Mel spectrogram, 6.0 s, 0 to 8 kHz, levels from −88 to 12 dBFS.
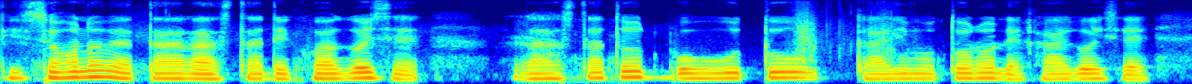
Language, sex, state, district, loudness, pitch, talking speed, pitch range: Assamese, male, Assam, Kamrup Metropolitan, -17 LUFS, 135 Hz, 110 wpm, 130-150 Hz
